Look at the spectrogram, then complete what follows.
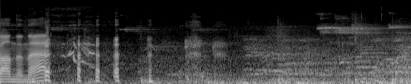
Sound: laughing

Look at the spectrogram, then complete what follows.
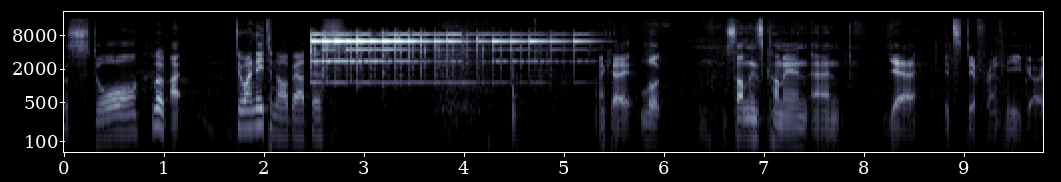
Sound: bell

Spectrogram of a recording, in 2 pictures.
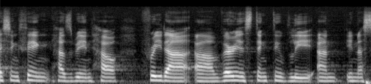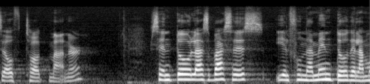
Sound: speaking Spanish

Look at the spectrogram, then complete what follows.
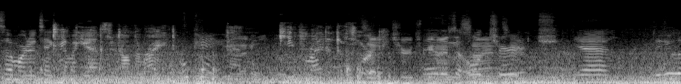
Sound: GPS talking

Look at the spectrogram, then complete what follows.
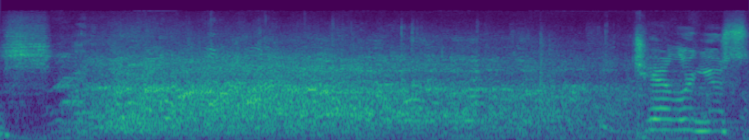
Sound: audience laughing

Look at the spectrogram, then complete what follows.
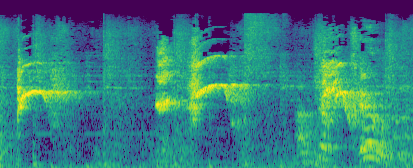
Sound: bed creaking; children squeal

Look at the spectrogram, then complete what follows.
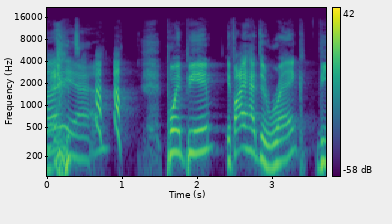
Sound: laughs

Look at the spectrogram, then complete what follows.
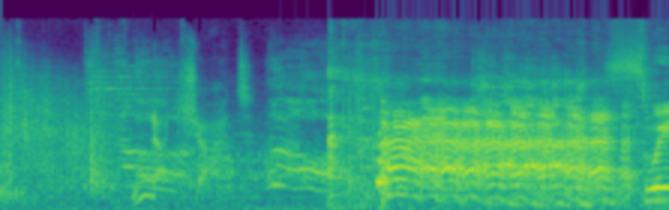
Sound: laughing

